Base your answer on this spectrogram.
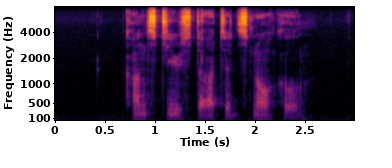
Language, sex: English, male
